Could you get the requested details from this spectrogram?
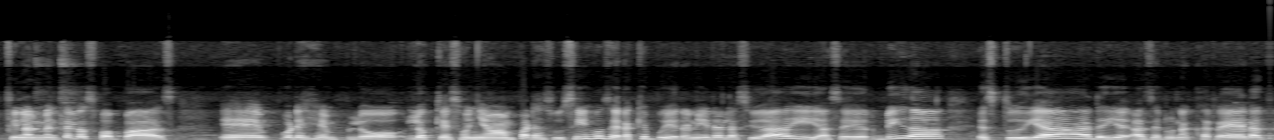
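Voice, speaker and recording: A woman's voice: a little high, darkish tone. A woman, a coffee roaster answering interview questions in an explanatory way, with fillers and tag questions. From Colombia. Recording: dull lo-fi with light noise.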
